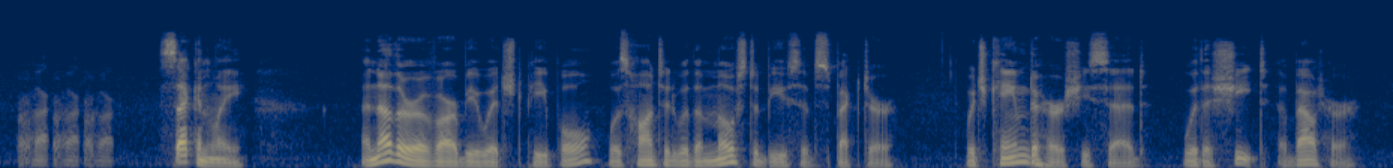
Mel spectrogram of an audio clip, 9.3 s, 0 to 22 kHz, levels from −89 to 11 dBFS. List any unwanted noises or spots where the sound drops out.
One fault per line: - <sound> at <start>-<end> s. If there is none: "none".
- laugh at 0.1-0.8 s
